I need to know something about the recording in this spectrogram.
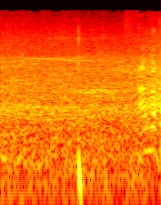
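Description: A football is struck with a sharp thud.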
